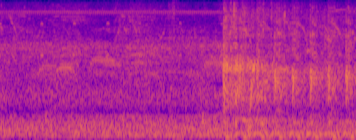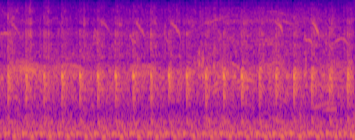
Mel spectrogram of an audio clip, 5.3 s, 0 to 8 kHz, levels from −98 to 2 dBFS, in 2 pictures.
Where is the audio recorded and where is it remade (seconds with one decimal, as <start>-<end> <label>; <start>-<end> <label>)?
0.0-4.1 recorded; 4.1-4.7 remade; 4.7-5.3 recorded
